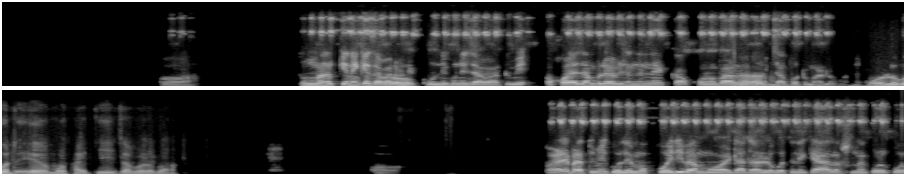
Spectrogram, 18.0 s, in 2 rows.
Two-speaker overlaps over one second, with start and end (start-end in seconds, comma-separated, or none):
none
